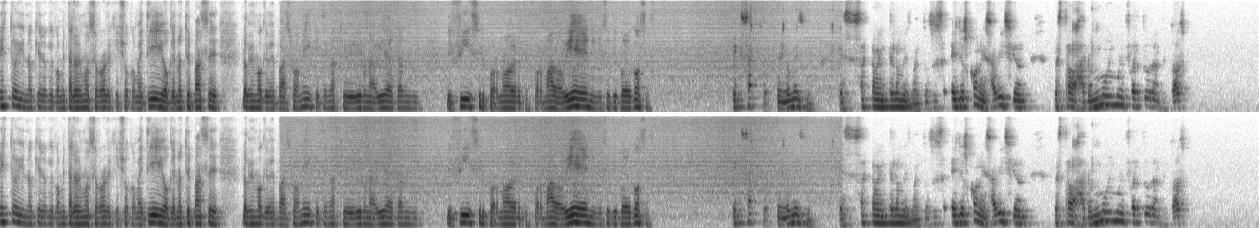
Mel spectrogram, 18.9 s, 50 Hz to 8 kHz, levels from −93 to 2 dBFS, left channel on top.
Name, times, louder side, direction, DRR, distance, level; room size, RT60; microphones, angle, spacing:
voice 1, 0.0-9.8, equal, 5° left, 0.4 m, -22 dB
sound 1, 4.2-12.6, right 4 dB, 60° right, 2.9 m, -37 dB
voice 2, 11.0-15.4 15.8-17.8, left 2 dB, 35° left, 0.9 m, -24 dB
9.6 x 6.6 x 3.6 m
head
